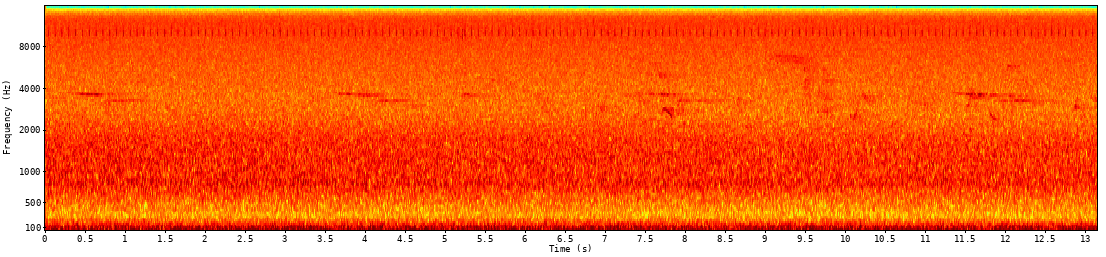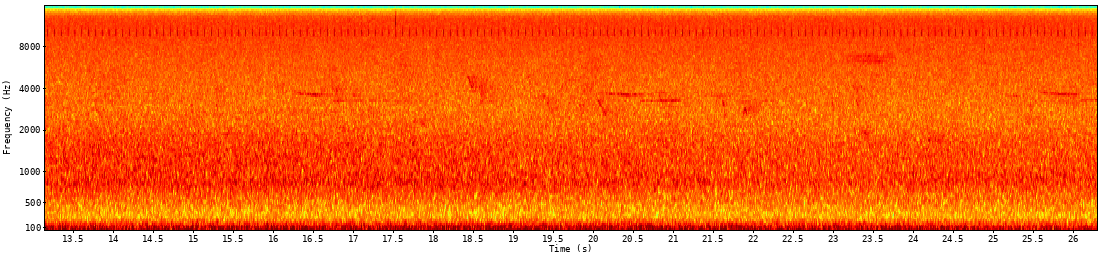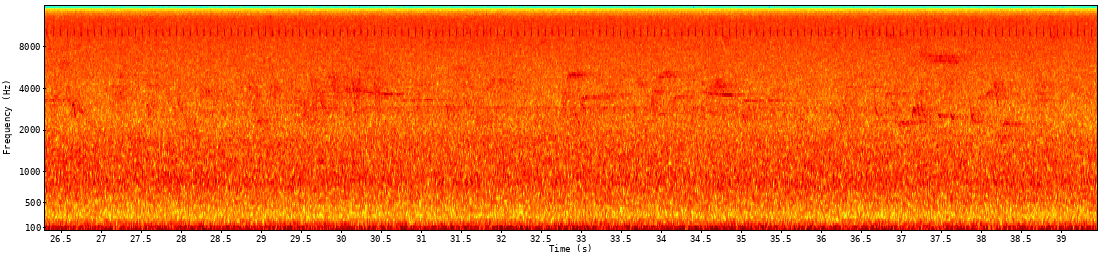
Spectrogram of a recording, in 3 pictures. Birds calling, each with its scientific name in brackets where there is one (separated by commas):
Black-capped Chickadee (Poecile atricapillus), Baltimore Oriole (Icterus galbula)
